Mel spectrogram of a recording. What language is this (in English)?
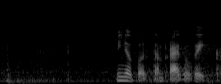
Estonian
